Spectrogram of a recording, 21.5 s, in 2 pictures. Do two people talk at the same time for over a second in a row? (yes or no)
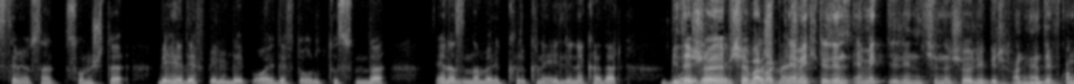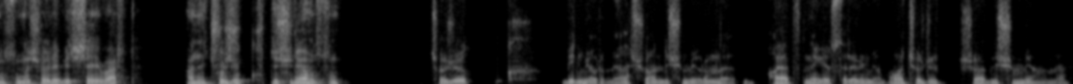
yes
